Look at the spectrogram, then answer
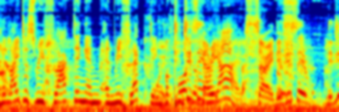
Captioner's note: confused laughter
